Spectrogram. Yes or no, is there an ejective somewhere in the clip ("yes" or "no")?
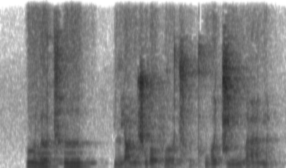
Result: no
